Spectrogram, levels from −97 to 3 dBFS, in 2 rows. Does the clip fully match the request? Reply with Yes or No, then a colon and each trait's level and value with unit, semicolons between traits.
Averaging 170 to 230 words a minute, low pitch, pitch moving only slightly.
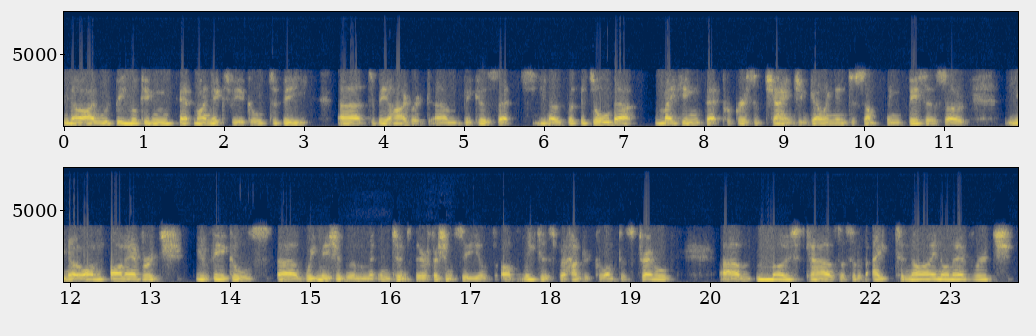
Yes: average, 175 wpm; low, 105 Hz; narrow, 1.9 semitones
